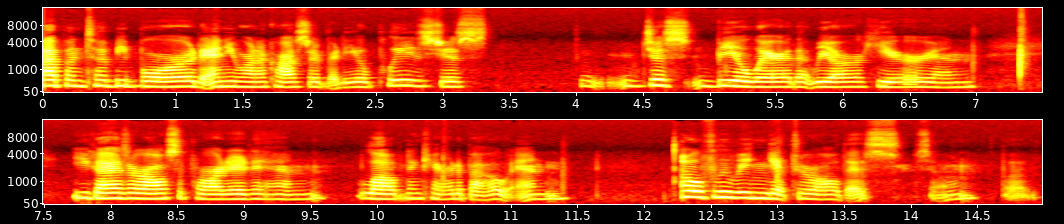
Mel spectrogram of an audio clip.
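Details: Adult speaker; ordinary speech.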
